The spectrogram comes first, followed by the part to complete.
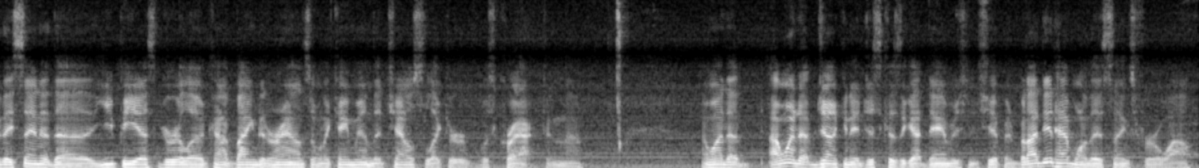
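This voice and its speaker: A man's voice: mid-range voice, slight background noise, rough recording. A man from South Carolina chatting casually on CB radio, rambling with fillers about old radios and the weather. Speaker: CB radio operator.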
